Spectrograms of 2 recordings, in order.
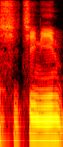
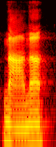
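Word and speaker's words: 七: gone in brokunin uh technically also for seven shining but uh more often than not uh than not nowadays we use the strictly Japanese reading also for that nana nan and then we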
